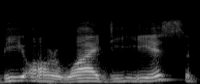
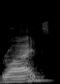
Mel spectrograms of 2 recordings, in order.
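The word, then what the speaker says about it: Bryde's: It's spelled B-R-Y-D-E-S. Some people call it brides, but it's after a Norwegian character. So it's Brydes.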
